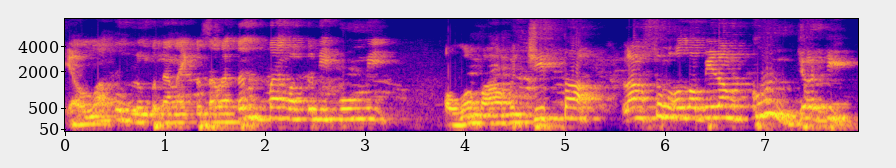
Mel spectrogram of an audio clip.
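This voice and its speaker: Playful, high-voiced children's storyteller, echoey hall. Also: male voice, lively intonation, moderate pace. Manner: playful call-and-response with a child audience, sudden shouts and silly voices. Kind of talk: lively storytelling for children at an event. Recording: very echoey hall with background noise.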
